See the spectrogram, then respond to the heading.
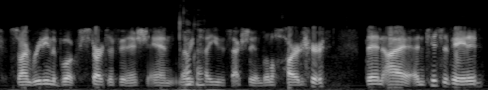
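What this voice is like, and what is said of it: Slightly hoarse voice. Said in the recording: “My voice is a little hoarse”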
